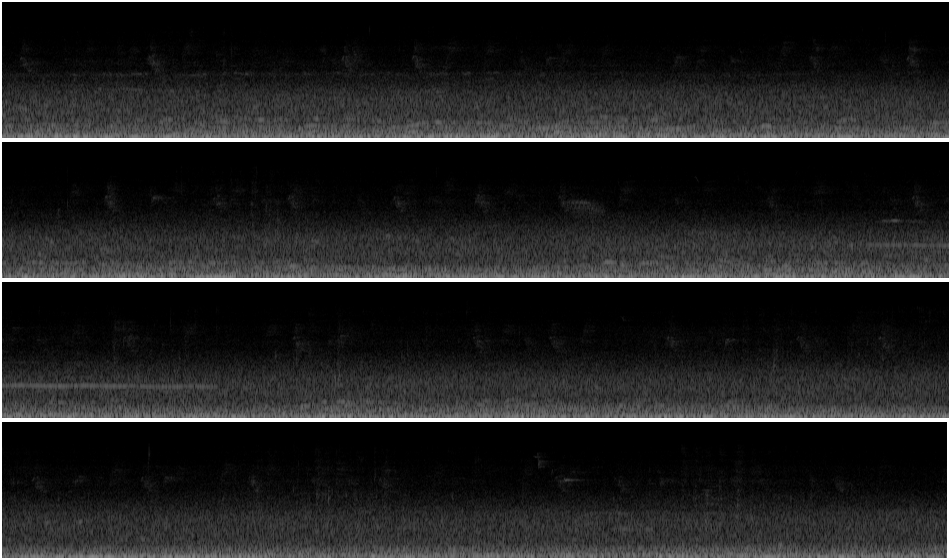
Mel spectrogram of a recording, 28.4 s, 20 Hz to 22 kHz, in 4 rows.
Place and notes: Dnieper river, Dnipro, Ukraine - Dnieper river [Dnipro]
Dnipropetrovsk Oblast, Ukraine, 26 May 2017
